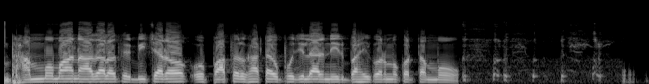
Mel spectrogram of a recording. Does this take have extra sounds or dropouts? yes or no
yes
